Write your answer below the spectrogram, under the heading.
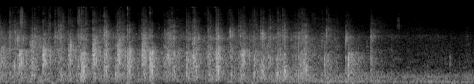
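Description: Audience applauding, the clapping thinning out and fading away about three and a half seconds in.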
